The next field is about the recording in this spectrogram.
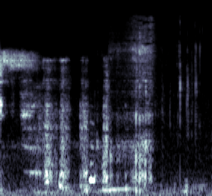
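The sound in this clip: Wet gulping and slurping as pickle brine is drunk straight from the jar, a few irregular mouth and swallowing sounds with soft crunchy clicks, fairly faint and with no talking.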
